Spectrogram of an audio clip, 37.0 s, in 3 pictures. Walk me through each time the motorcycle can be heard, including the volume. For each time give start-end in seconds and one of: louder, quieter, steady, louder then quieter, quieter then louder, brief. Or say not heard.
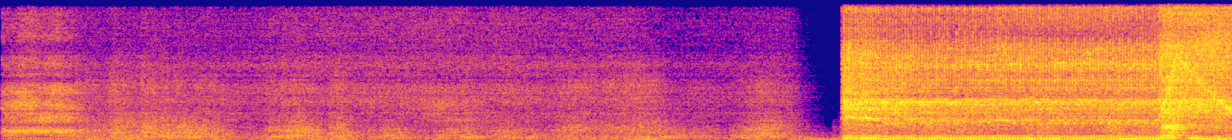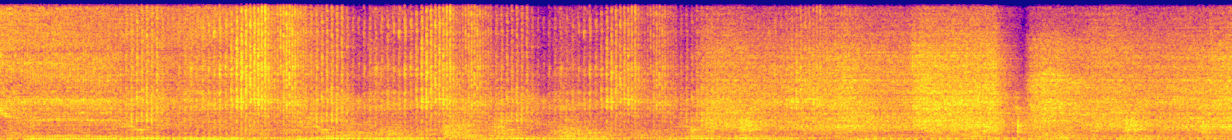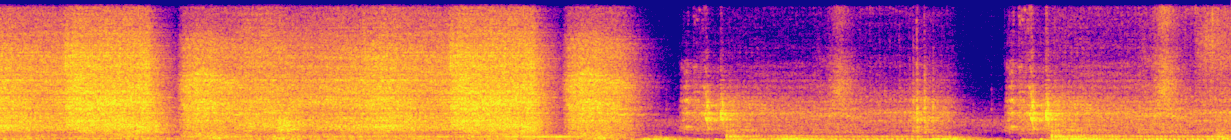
8.4-36.9 quieter.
